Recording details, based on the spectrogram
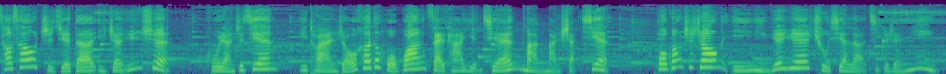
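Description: A woman narrating a historical audio drama with a gentle, expressive, melodic delivery, then addressing listeners as host. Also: mid-range voice, measured pace, faint music behind. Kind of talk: scripted storytelling narration.

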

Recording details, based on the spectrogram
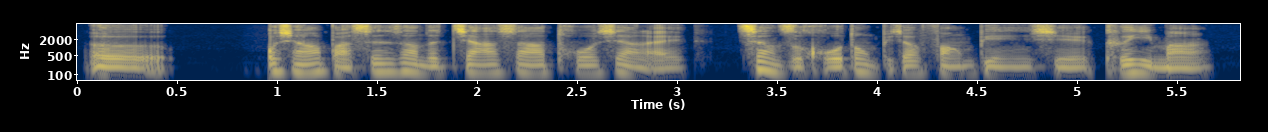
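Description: A man voicing an unhurried, politely teasing monk and martial artist who starts hesitantly and speaks philosophically in a told story. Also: on the low side, a little mellow, no room sound, highs cut off, natural voice.

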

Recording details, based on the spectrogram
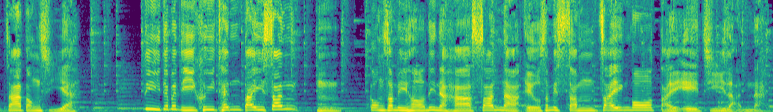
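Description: A man's voice: sits high, very animated, moderate pace. A cheeky little comic sidekick in a Taiwanese puppet radio play. He chatters in a streetwise, boastful way with a Taiwanese accent, peppering everything with interjections, with music behind. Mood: breezy, boasting. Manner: chatty, colloquial, full of interjections. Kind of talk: Taiwanese puppet theatre radio drama acting.

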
